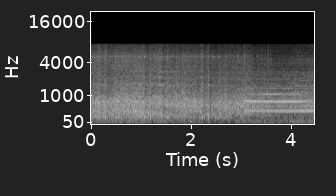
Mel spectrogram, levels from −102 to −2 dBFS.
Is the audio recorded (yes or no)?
yes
